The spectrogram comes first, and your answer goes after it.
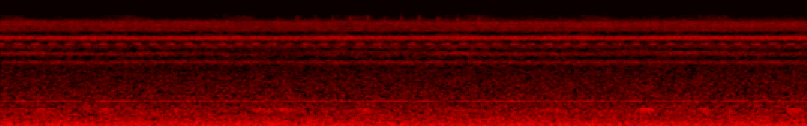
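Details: Crickets and forest insects calling together on a summer night, a dense, even wash of high-pitched trills without pauses, a soft low rumble beneath.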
